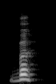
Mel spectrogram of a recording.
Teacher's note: P. When you say b, your vocal cords vibrate. It's a voiced sound.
